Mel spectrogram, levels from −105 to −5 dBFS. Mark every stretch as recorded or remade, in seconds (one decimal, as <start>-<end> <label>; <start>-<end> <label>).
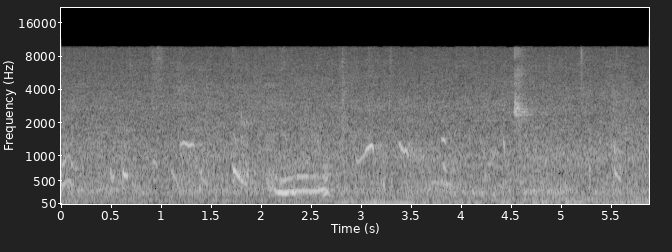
0.0-4.4 recorded; 4.4-4.9 remade; 4.9-5.9 recorded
